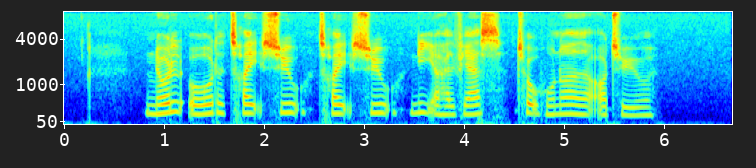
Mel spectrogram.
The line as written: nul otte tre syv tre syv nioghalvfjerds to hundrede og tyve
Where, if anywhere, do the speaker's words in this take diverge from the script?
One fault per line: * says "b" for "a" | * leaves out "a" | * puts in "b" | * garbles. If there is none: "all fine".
all fine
